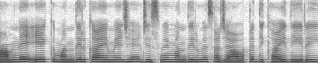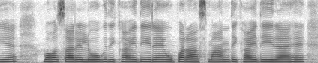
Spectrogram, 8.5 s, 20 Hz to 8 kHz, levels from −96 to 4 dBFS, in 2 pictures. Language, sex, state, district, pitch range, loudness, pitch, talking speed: Hindi, female, Bihar, East Champaran, 240-255 Hz, -26 LUFS, 245 Hz, 190 wpm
